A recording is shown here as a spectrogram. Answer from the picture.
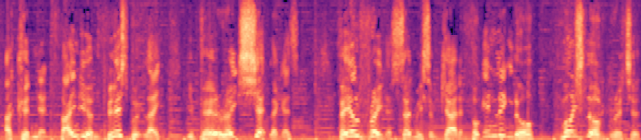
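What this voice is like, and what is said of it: Put-on Geordie accent. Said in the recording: “I should have done this in a Geordie accent.”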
